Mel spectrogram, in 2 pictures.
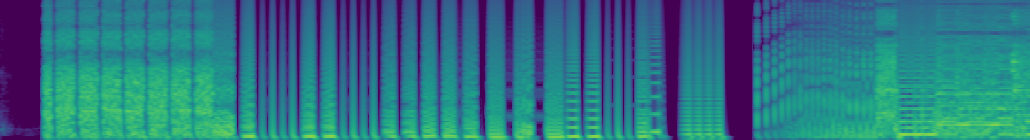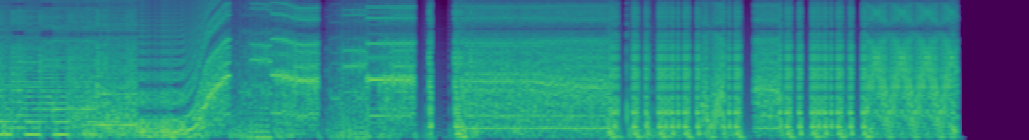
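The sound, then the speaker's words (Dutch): Harsh, chaotic electronic noise from a small handheld circuit-board instrument, a soldered board with four knobs plus two more, loud, stuttering in choppy bursts, then a sustained grinding squeal with a rising sweep. No one talks. “Een soort soldeerplaatje met vier knopjes eraan en dan nog twee knopjes.”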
